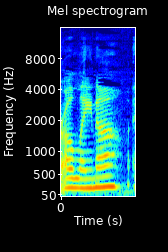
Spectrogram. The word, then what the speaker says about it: Alayna: Well, like I said, I'm definitely on Spotify and iTunes under Elena, and my name is spelled A-L-A-Y-N-A, so it's a little different.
